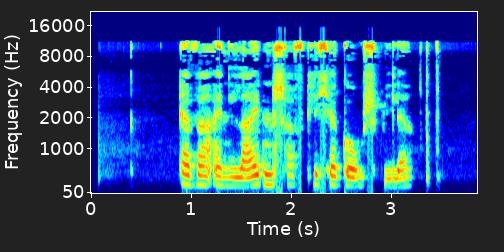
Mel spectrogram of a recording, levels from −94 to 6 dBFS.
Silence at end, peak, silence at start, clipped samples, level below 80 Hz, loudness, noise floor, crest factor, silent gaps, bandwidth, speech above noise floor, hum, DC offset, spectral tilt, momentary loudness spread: 0.4 s; 0 dBFS; 0.9 s; under 0.1%; -68 dBFS; -13 LUFS; -39 dBFS; 16 dB; none; 16 kHz; 24 dB; none; under 0.1%; 0.5 dB/octave; 16 LU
